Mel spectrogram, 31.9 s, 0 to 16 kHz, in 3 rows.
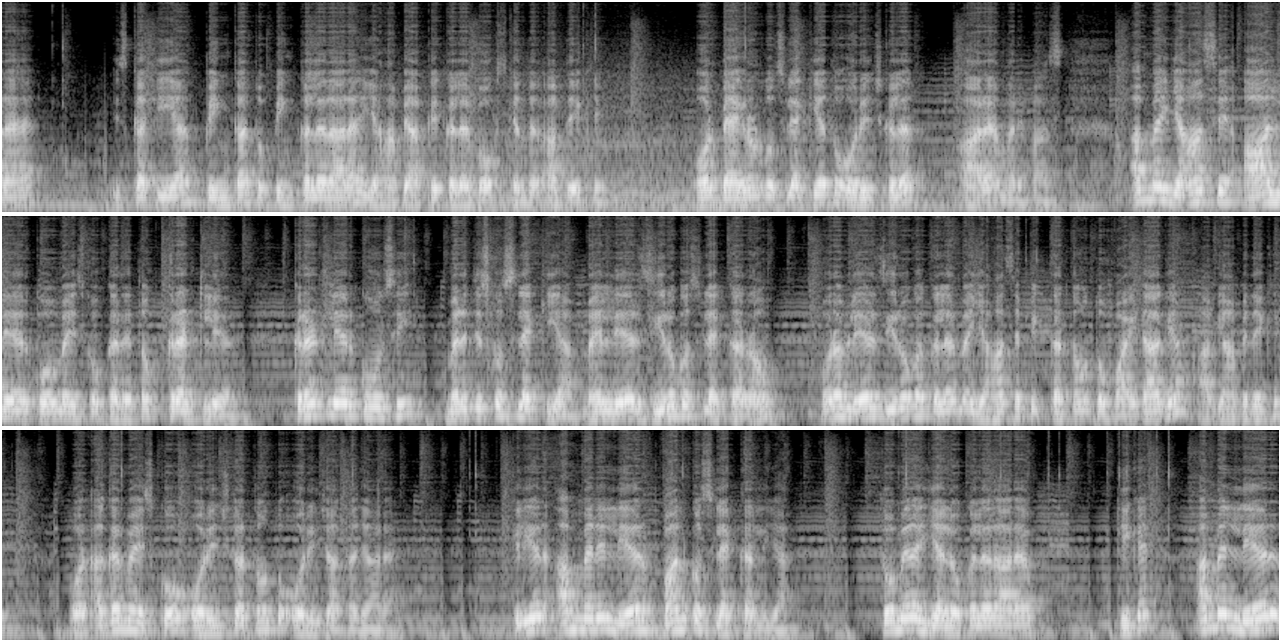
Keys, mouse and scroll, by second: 1.3 click, 6.3 click, 14.4 click, 15.1 click, 19.4 click, 22.4 click, 27.6 click, 29.5 click.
